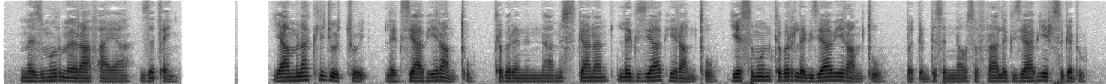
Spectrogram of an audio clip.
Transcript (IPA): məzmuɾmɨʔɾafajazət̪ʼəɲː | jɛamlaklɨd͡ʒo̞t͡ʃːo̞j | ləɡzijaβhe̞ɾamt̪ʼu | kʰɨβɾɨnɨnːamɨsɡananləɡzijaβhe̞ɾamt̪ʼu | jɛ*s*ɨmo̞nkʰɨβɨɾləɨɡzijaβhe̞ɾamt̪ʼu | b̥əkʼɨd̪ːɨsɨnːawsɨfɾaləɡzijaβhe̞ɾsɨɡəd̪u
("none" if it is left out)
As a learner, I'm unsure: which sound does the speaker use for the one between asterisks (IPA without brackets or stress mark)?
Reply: s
